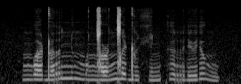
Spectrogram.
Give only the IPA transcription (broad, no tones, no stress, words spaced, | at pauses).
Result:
ŋʷeə̯ɖərɲʉŋ oŋ͡ǀə˞ŋ͡ǀi ɖʉçəɲkʲur ɾʲʉɾʲuŋ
